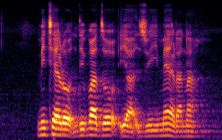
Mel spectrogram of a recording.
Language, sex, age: Venda, male, 21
